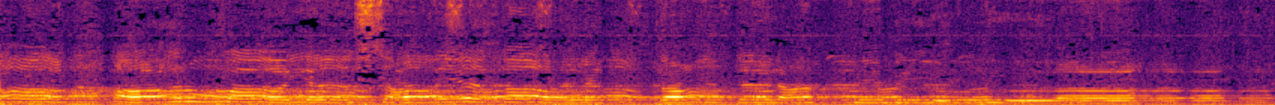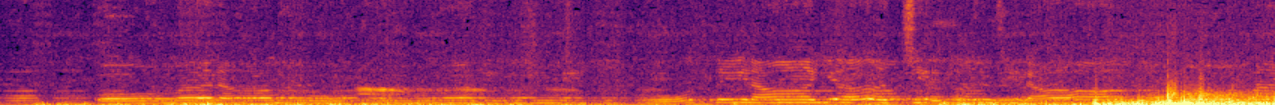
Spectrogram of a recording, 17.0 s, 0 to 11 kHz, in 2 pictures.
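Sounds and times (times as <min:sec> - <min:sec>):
child singing: 0:00.0 - 0:17.0.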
